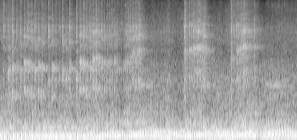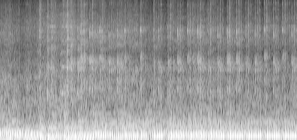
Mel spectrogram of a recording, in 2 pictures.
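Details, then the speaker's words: Turbo Mazda Miata restarted after the MAP sensor vacuum line was left unhooked, while checking a vacuum leak; revs surge and sag unevenly when blipped instead of settling, rough running from the disconnected MAP line. "My stupid self forgot to hook up the map vacuum line, so let's try this again and see what happens."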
